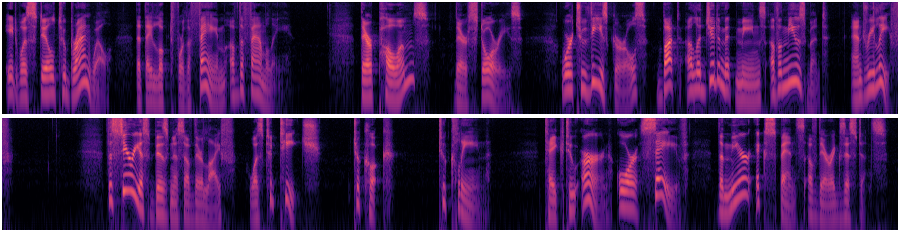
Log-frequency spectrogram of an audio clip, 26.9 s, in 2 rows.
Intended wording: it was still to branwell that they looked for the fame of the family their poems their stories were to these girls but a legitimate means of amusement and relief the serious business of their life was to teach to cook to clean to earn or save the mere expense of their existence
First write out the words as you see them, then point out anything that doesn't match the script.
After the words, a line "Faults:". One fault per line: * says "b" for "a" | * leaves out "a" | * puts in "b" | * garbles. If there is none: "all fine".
it was still to branwell that they looked for the fame of the family their poems their stories were to these girls but a legitimate means of amusement and relief the serious business of their life was to teach to cook to clean take to earn or save the mere expense of their existence
Faults:
* puts in "take"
